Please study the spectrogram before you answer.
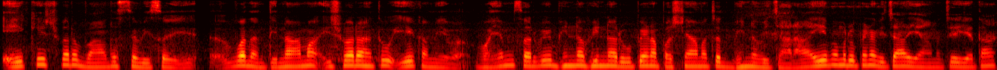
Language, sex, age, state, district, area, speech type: Sanskrit, male, 18-30, Odisha, Bargarh, rural, spontaneous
